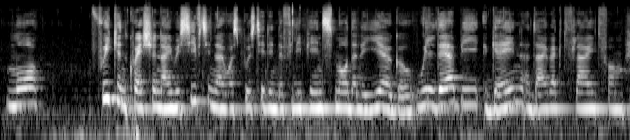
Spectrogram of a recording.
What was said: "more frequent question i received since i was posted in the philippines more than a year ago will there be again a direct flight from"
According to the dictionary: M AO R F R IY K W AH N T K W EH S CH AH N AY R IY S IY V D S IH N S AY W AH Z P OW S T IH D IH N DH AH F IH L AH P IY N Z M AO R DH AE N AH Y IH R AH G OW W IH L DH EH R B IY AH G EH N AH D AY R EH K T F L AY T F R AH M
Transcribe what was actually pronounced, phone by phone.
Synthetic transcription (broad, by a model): M AO R F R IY K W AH N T K W EH S CH AH N AY R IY S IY V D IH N AY W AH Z P OW S T IH D IH N DH AH F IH L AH P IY N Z M AO R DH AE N AH Y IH R AH G OW W IH L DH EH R B IY AH G EH N AH D AY R EH K T F L AY T F R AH M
